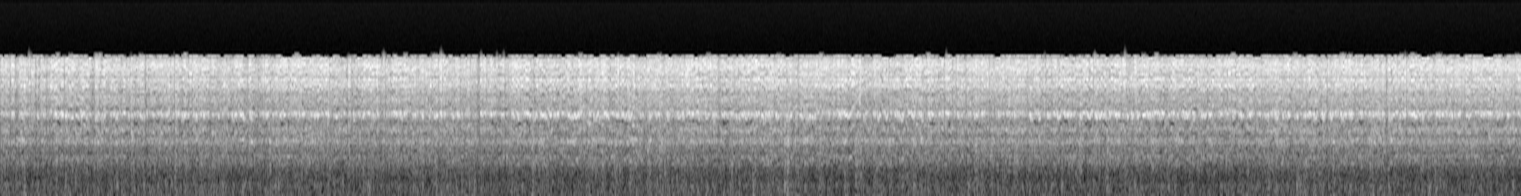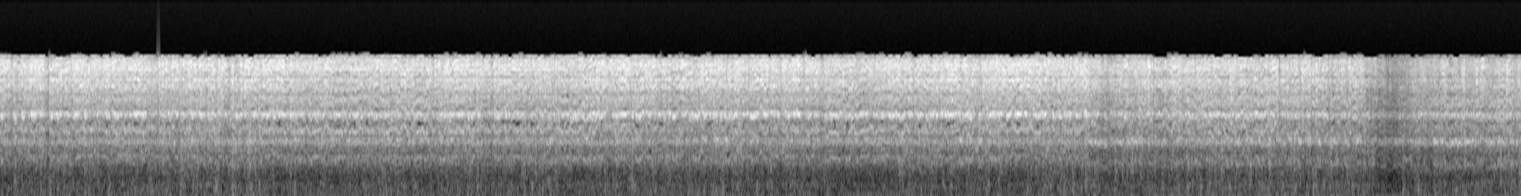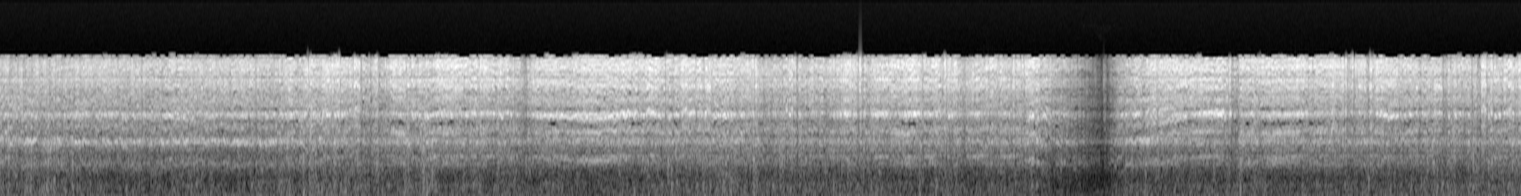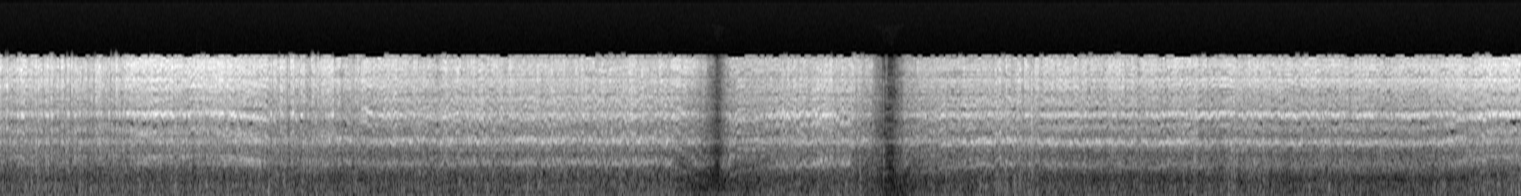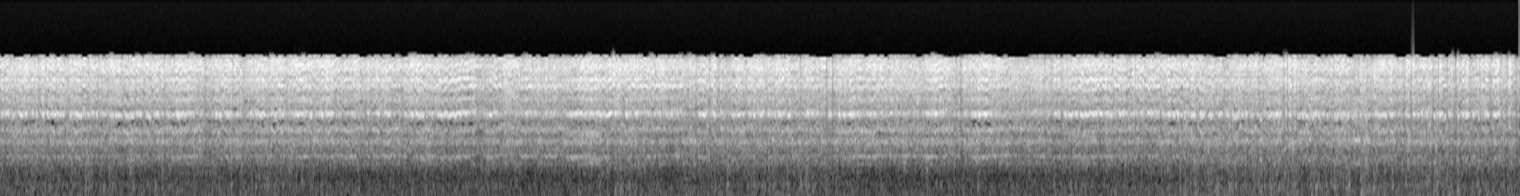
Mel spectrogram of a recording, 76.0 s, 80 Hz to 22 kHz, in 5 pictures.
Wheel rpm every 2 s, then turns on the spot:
220, 220, 220, 220, 220, 220, 220, 230, 230, 220, 220, 220, 220, 210, 160, 150, 170, 220, 220, 230, 190, 190, 230, 230, 200, 160, 120, 110, 160, 160, 200, 230, 230, 230, 230, 230, 230, 230.
none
